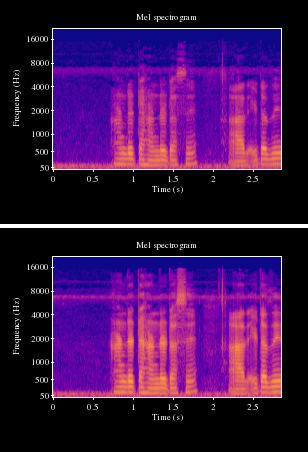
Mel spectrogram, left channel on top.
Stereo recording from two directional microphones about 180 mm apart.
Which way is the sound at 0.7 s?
5° right (ahead or behind).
